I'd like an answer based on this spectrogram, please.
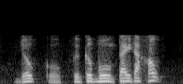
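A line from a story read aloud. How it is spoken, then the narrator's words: Shouting. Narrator (Vietnamese): Kim Luân Pháp Vương quát lên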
